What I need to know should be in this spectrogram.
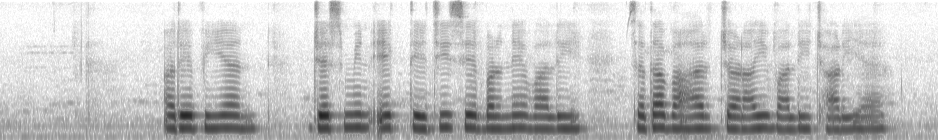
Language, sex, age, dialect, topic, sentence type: Hindi, female, 25-30, Marwari Dhudhari, agriculture, statement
